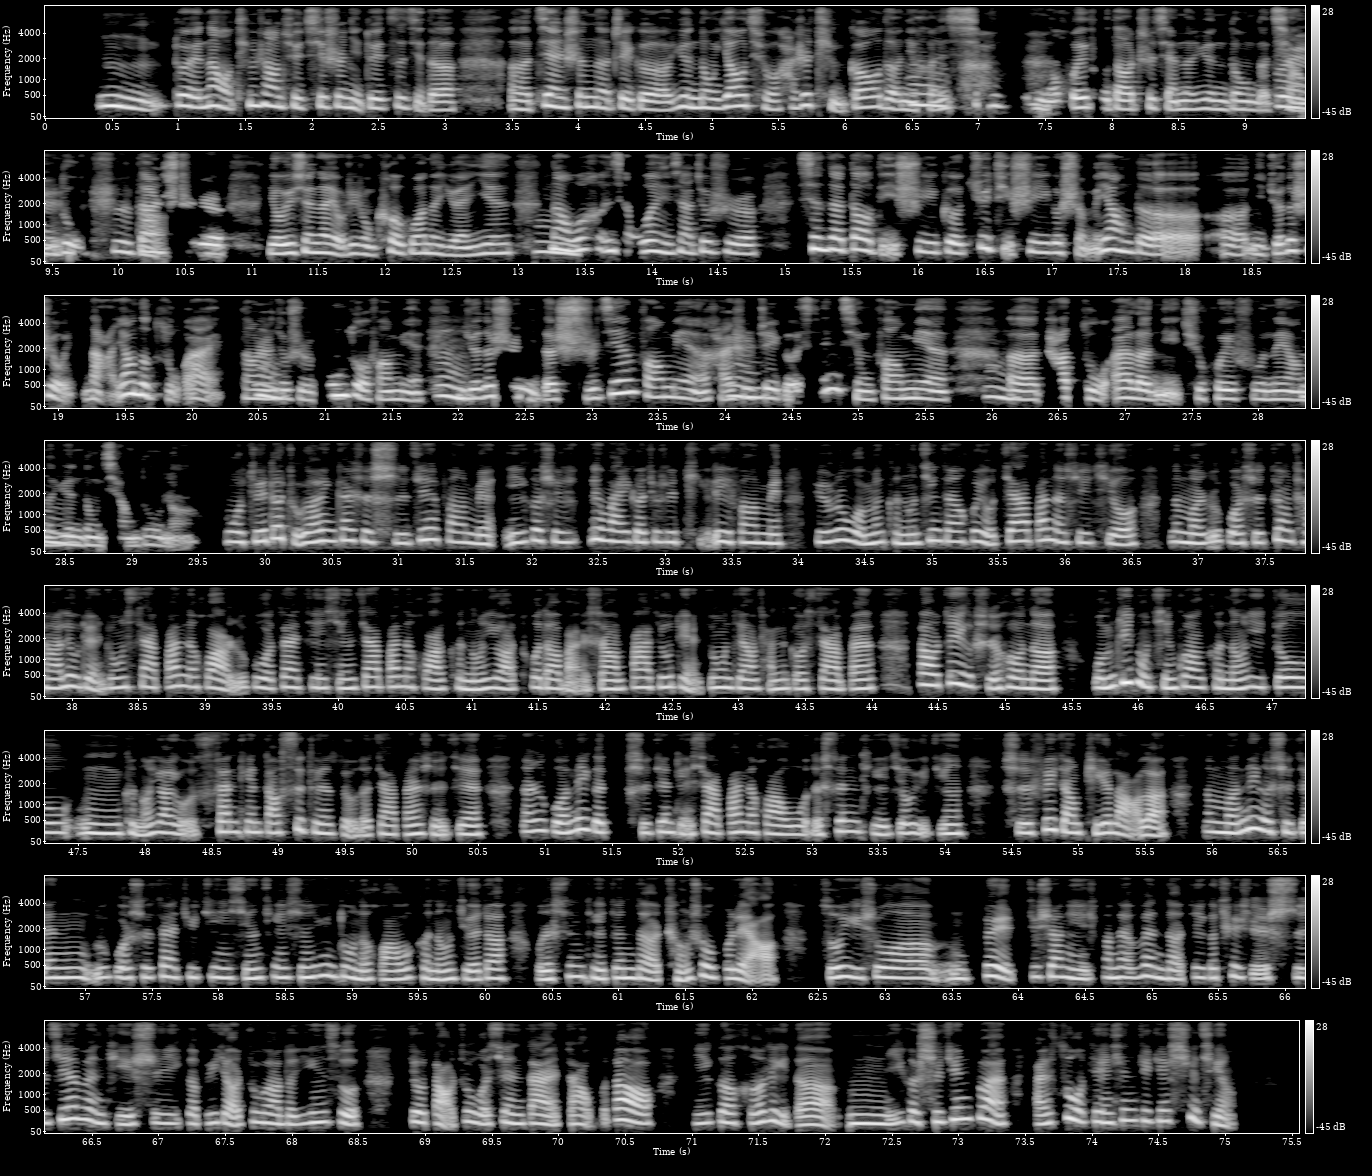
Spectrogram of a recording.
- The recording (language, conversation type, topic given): Chinese, advice, 难以坚持定期锻炼，常常半途而废
- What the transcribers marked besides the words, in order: chuckle; unintelligible speech; tapping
